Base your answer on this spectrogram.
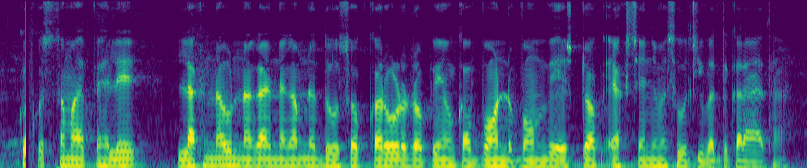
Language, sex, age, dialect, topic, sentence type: Hindi, male, 18-24, Awadhi Bundeli, banking, statement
